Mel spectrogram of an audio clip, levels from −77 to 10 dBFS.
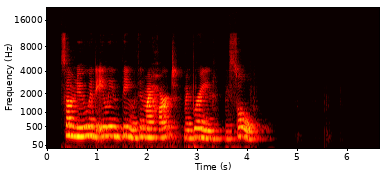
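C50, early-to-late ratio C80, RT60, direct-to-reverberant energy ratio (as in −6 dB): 8.0 dB, 13.5 dB, 0.45 s, 3.0 dB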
